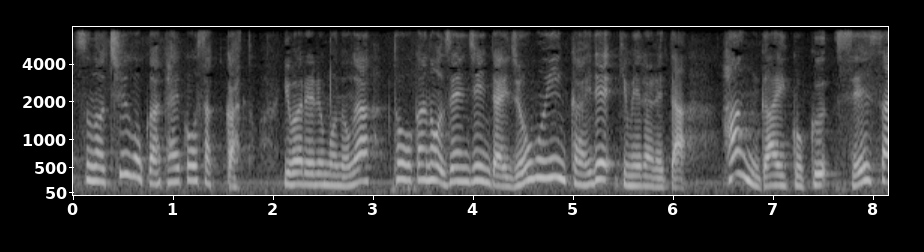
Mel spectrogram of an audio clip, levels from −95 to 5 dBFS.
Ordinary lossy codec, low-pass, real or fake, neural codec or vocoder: none; 7.2 kHz; real; none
